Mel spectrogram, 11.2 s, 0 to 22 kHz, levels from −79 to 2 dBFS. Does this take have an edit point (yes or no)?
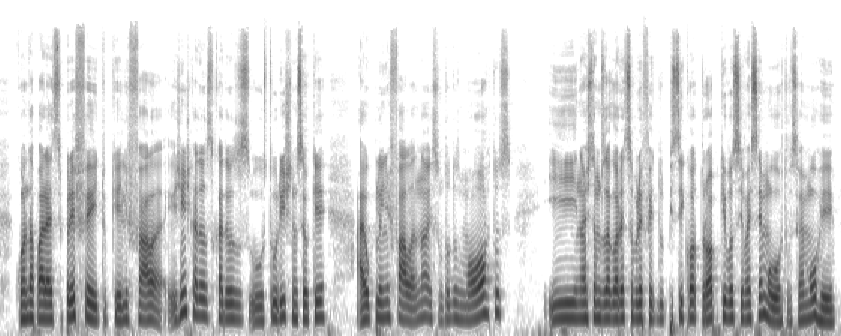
no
